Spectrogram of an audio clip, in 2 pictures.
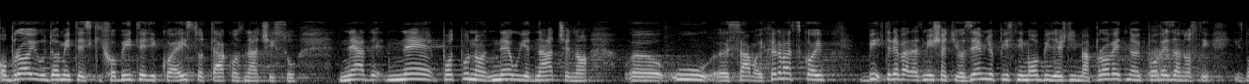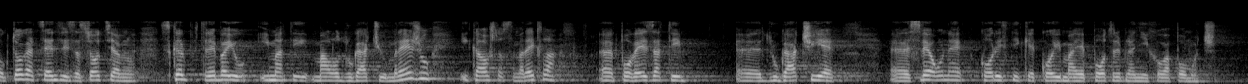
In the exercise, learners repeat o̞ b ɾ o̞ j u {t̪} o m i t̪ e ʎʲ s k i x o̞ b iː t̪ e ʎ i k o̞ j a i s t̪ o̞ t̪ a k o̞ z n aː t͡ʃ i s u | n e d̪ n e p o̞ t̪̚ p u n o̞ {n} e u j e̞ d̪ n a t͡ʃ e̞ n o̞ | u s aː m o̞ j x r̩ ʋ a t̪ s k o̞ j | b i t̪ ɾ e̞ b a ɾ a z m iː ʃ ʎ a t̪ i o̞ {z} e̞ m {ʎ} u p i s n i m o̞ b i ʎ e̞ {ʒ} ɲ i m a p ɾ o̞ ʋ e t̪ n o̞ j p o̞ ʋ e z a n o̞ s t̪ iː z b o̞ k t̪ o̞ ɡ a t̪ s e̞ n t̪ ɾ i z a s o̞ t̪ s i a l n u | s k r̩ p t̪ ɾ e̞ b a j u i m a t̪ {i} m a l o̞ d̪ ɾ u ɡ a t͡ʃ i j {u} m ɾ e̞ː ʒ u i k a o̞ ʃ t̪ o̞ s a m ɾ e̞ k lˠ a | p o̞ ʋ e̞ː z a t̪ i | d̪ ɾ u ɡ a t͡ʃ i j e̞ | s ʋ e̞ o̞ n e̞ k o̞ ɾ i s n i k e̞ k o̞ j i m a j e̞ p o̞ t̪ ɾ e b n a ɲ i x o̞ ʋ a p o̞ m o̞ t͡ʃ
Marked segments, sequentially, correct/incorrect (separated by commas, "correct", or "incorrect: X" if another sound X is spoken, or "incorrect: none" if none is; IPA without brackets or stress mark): incorrect: d̪, correct, correct, correct, correct, correct, correct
